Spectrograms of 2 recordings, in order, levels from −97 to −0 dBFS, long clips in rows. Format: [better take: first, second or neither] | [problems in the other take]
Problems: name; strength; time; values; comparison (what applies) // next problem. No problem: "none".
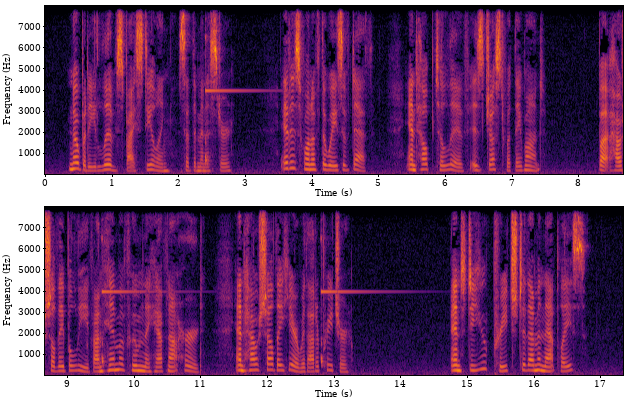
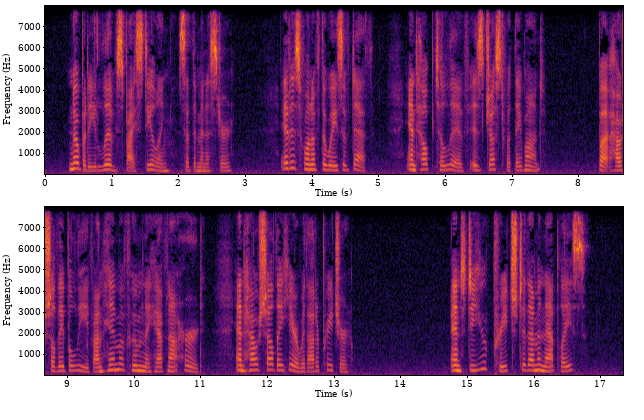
second | background sound (Marimba, xylophone); 13 dB below the speech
